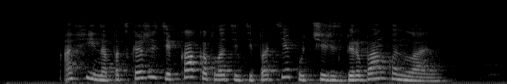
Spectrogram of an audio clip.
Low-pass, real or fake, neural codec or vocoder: 7.2 kHz; real; none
